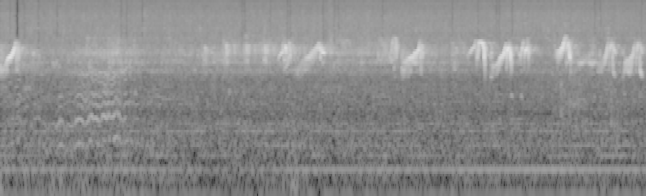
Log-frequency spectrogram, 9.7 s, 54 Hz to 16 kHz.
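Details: Superb starling at an African river, recorded 19 July 2018 by a live camera: faint quick chattering phrases of rising and falling high notes, repeated through the clip over a steady low hum and background noise.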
